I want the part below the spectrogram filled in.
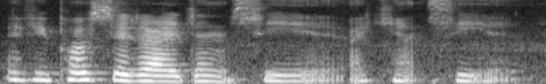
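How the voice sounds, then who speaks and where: A woman's voice: mid-range voice, steady tone, normal speed, vocal fry, darkish tone, a little hiss or hum, rough recording. Casual woman chatting on a livestream. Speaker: livestream host of a visual novel book club. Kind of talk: casual livestream chat, replying to viewer comments.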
